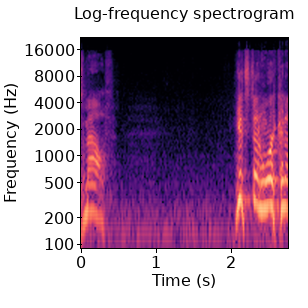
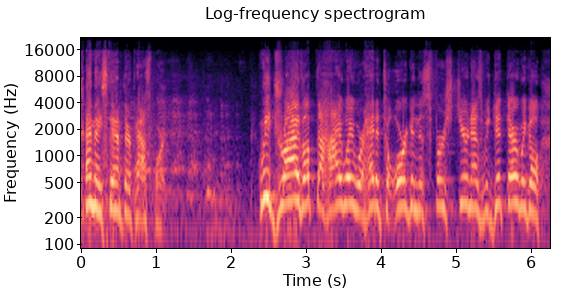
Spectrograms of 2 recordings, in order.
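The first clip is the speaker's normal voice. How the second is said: ordinary talk, nothing marked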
